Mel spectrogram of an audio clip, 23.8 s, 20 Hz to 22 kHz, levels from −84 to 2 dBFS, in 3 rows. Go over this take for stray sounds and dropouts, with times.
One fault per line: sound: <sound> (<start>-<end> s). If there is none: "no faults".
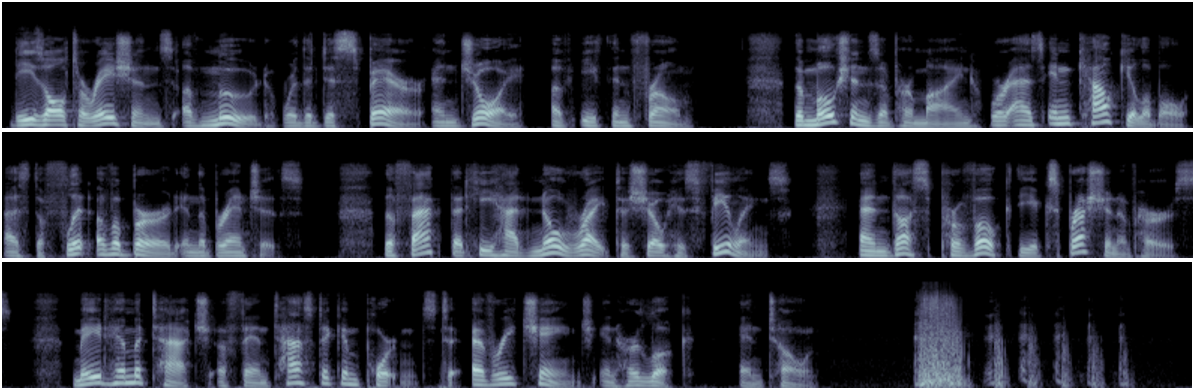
sound: laugh (22.0-23.5 s)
